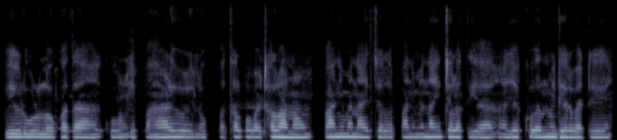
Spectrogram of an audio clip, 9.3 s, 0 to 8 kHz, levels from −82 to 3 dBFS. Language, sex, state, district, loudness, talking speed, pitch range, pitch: Bhojpuri, female, Uttar Pradesh, Gorakhpur, -32 LUFS, 140 wpm, 180-190 Hz, 185 Hz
